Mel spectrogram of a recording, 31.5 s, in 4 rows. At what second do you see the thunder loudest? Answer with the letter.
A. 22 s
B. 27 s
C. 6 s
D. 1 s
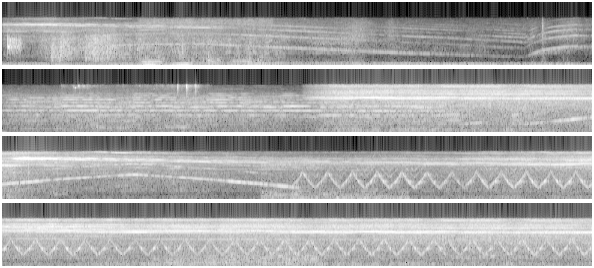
D.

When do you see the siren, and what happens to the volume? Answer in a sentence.
You can hear the siren from 0.0 to 31.4 s, getting louder.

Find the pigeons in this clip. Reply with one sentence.
You can hear the pigeons from 1.8 to 3.6 s, from 8.7 to 10.6 s, from 15.1 to 16.6 s, from 19.1 to 21.2 s and from 25.6 to 27.9 s.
